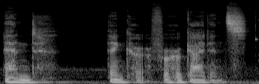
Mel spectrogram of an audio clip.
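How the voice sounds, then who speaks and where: Lowish male voice, reserved young man, earnest, dutiful, video game dialogue. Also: level tone, slow, a bit bright, slight background noise, full character voice. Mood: subdued, sincere.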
